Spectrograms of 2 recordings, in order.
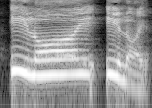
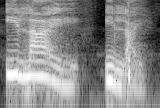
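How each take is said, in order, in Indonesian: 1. Vokal kedua bunyinya 'o'. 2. Vokal kedua bunyinya 'a'. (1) "dialeknya O. Eh jadinya iloi iloi" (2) "dialek yang dialek A membacanya ilai ilai"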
